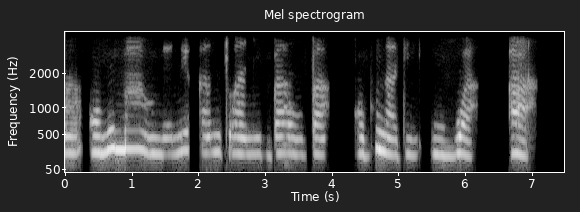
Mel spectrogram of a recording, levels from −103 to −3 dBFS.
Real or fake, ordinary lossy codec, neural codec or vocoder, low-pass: fake; none; codec, 44.1 kHz, 2.6 kbps, SNAC; 3.6 kHz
